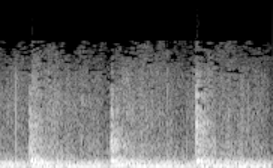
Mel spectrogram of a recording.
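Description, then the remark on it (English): Three heavy, booming knocks on a door, evenly spaced about a second apart, over a steady low rumble, with no voices. “We were sitting there eating when there was a knocking at the door.”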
